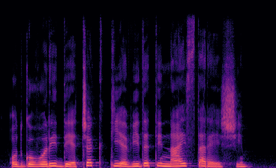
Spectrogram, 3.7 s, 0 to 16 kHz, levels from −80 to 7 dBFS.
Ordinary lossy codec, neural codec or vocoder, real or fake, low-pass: none; vocoder, 48 kHz, 128 mel bands, Vocos; fake; 14.4 kHz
